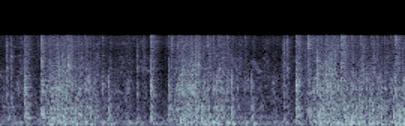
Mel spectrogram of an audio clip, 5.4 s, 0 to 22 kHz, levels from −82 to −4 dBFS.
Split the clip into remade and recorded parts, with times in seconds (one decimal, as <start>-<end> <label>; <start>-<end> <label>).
0.0-5.4 recorded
